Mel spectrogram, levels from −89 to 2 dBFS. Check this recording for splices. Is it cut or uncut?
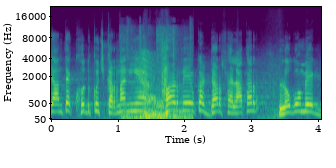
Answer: cut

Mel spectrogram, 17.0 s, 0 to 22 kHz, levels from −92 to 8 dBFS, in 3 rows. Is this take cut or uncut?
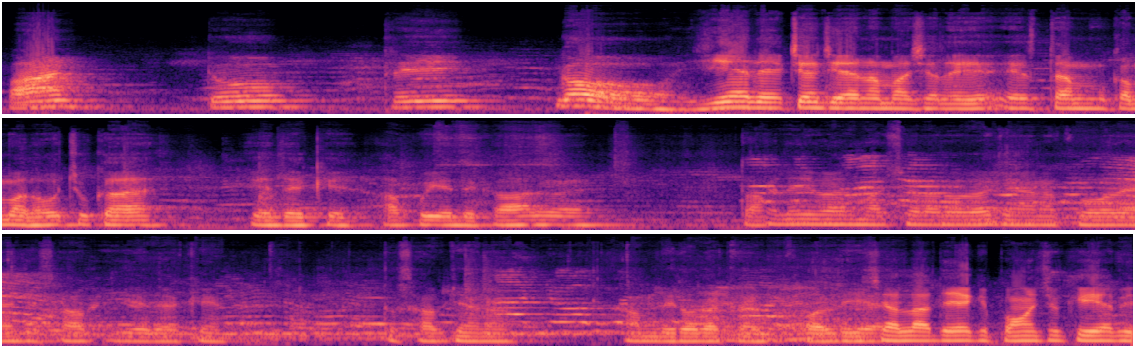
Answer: cut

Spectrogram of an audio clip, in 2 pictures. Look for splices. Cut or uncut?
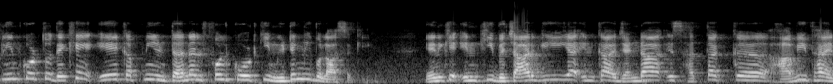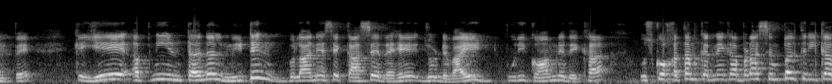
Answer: uncut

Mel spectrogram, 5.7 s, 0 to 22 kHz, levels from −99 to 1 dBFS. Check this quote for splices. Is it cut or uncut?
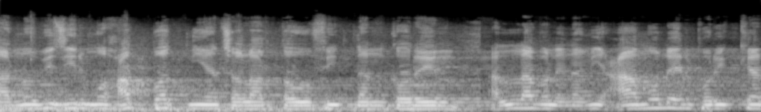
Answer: cut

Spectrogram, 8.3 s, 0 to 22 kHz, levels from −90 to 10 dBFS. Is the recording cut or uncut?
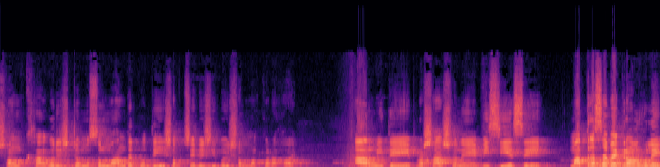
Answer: cut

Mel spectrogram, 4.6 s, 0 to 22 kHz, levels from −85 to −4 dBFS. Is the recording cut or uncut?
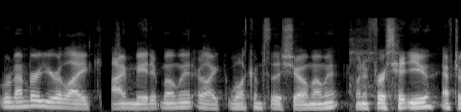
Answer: cut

